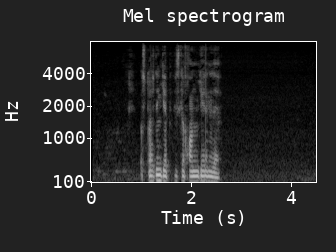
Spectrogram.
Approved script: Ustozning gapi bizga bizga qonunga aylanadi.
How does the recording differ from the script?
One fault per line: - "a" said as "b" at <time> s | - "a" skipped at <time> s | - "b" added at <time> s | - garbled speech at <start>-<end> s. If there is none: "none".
- "bizga" skipped at 1.9 s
